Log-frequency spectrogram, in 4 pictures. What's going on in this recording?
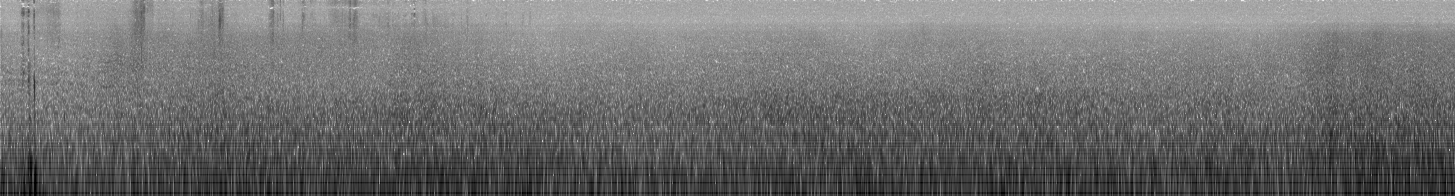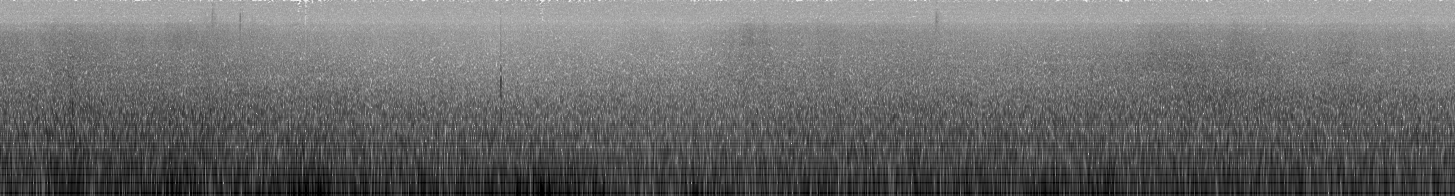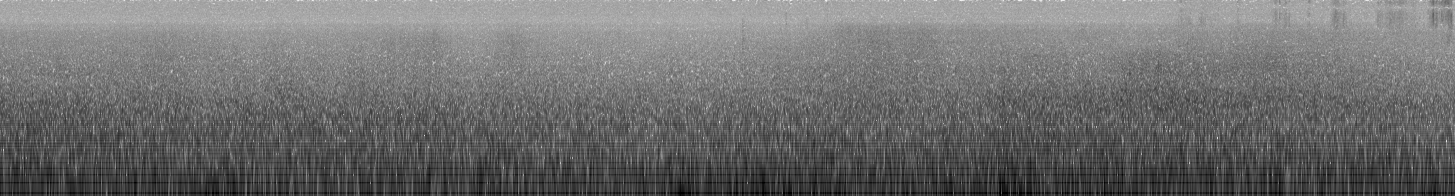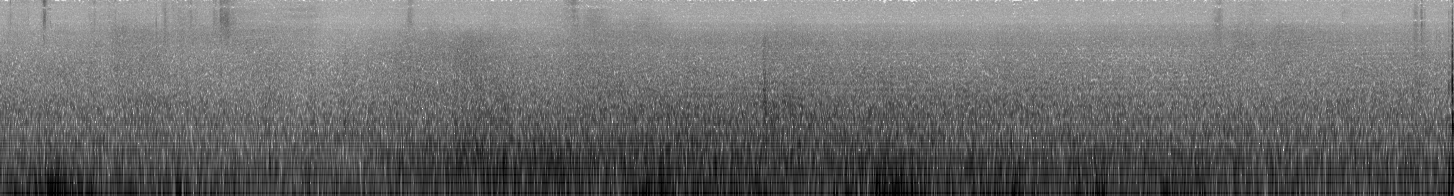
mussel-rock-waves-hires
ves crashing on cliffs at mussel rock in pacifica, california. this is a higher-resolution file
waves, pacific, cliff, ocean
